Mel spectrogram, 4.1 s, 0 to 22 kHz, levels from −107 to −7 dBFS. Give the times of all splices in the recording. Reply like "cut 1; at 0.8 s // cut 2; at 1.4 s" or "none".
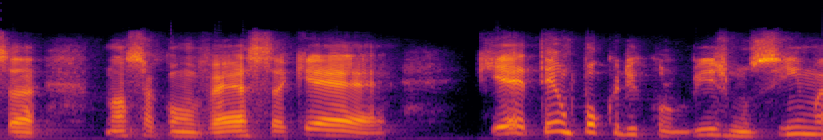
none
